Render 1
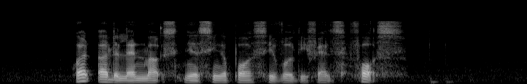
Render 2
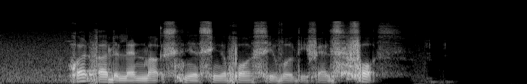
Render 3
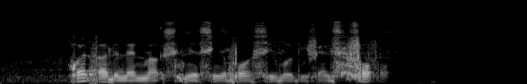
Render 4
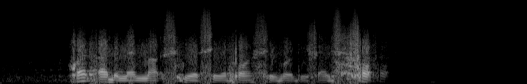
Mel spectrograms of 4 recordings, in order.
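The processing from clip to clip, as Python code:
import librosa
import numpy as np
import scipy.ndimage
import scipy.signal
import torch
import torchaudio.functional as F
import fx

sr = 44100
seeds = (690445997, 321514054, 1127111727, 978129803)

y1 = fx.noise_reduce_blind(x, sr, reduce_db=19)
y1 = scipy.signal.sosfilt(scipy.signal.butter(2, 1800.0, 'lowpass', fs=sr, output='sos'), y1)
y1 = fx.pre_swell(y1, sr, db_per_s=28.0)
y1 = y1 * 10.0 ** (6.0 / 20.0)
y2 = fx.bin_expand(y1, sr, power=1.5)
y2 = y2 + 10.0 ** (-23.5 / 20.0) * np.pad(y2, (int(179 * sr / 1000.0), 0))[:len(y2)]
y2 = y2 * 10.0 ** (-7.5 / 20.0)
y3 = fx.noise_mod_delay(y2, sr, seeds[0], noise_hz=1500.0, depth_ms=0.066)
y3 = y3 * 10.0 ** (-5.0 / 20.0)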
